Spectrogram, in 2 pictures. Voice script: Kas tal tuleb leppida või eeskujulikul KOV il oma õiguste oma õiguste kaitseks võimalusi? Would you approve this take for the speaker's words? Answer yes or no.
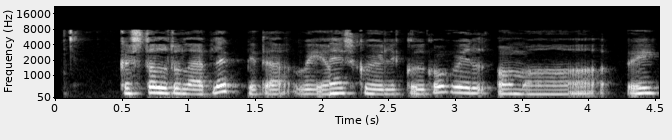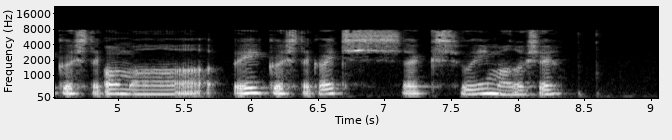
yes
